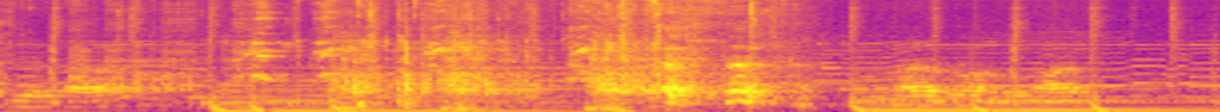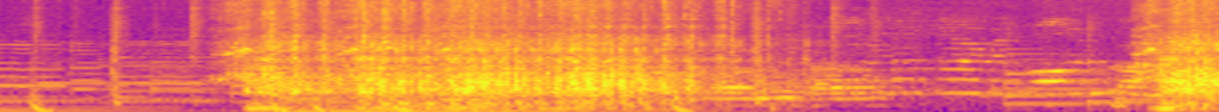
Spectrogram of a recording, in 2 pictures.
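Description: Sewing machine running in short bursts while stitching lace along the neckline of a designer suit, close and fairly loud with pauses between runs, someone talking over and between the stitching.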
